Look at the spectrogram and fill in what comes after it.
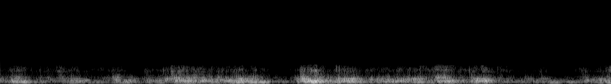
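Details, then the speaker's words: Normal bowel sounds from the abdomen of a canine veterinary training simulator (black lab): low, irregular gurgling rumbles, simulated for classroom auscultation practice. "so let's hear what the bowel sounds sound like"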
